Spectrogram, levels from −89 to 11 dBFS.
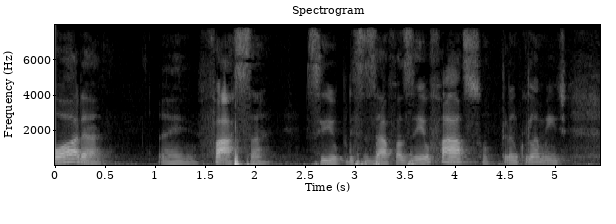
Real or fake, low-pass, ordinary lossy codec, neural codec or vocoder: real; none; none; none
